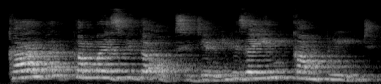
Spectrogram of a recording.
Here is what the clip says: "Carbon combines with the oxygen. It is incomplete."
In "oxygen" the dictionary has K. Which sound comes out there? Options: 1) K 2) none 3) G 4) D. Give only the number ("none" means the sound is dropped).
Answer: 1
